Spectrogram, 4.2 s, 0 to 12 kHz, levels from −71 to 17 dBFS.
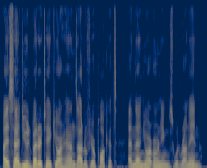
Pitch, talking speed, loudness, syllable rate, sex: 170 Hz, 260 wpm, -19 LUFS, 5.5 syllables/s, female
